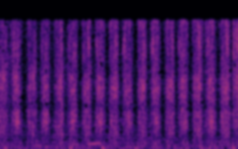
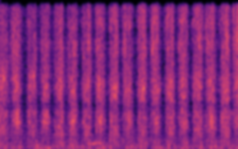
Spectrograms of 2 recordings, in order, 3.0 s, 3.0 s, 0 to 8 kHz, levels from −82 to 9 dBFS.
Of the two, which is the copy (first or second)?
second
